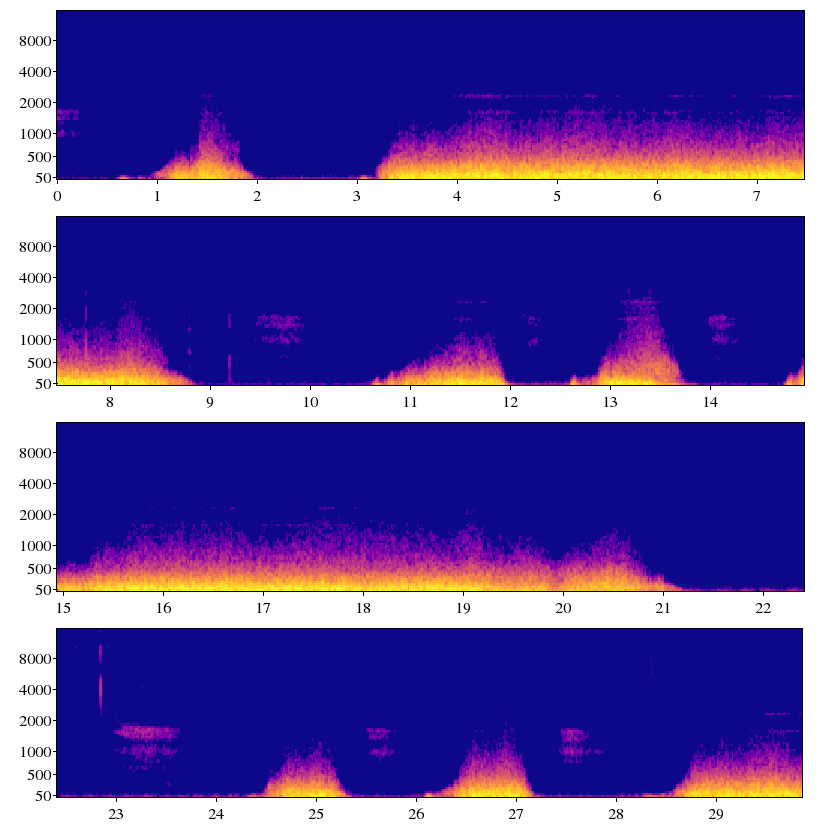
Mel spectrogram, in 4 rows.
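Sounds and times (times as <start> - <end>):
blowing through a straw into ears: 1.1 - 1.9, 3.2 - 8.8, 10.8 - 12.0, 12.7 - 13.7, 14.8 - 21.1, 24.5 - 25.4, 26.1 - 27.2, 28.6 - 29.8.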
